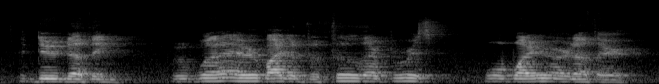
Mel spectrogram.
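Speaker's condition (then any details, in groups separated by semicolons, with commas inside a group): Friedreich ataxia; inherited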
